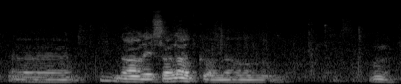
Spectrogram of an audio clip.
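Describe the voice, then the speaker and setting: A man with a Flemish accent, amid audible room echo and noticeable background noise. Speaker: gardening teacher. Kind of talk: lecture. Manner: halting.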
